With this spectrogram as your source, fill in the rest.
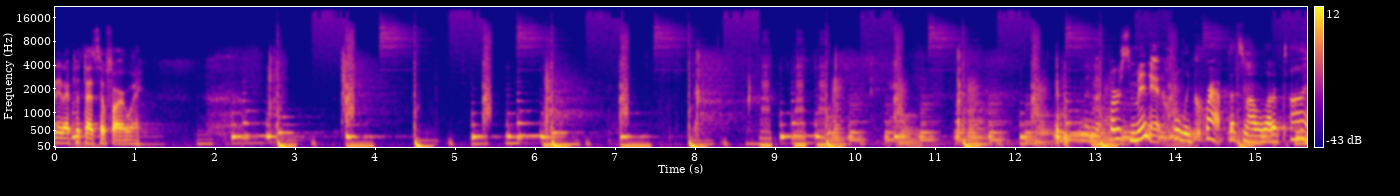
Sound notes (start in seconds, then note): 0.2 circle slapping on floor; 0.2 playful music; 3.4 sighing; 4.0 circle slapping on floor; 4.0 playful music; 7.6 circle slapping on floor; 9.0 playful music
